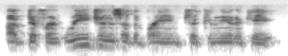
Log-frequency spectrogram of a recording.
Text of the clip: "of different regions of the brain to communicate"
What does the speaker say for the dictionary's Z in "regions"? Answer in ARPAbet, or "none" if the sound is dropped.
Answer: Z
